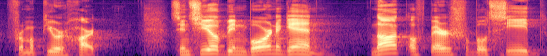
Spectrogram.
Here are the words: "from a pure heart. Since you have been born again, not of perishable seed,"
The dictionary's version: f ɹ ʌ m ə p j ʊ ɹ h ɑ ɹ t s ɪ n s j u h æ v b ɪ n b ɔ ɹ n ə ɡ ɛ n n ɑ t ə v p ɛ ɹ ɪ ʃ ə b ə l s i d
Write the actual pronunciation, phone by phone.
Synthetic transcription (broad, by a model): f ɹ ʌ m ə p j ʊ ɹ h ɑ ɹ t s ɪ n s j u h æ v b ɪ n b ɔ ɹ n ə ɡ ɛ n n ɑ t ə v p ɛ ɹ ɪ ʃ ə b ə l s i d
